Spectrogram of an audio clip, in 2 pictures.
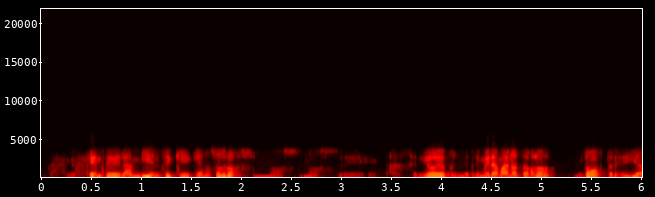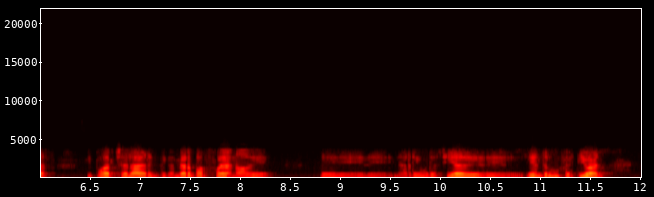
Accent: Bahía Blanca, Buenos Aires Province, Argentina; also born or lived in Tres Lomas; Yo nací en Tres Lomas, un pueblo de la provincia de Buenos Aires, pero bueno, viví toda mi vida en Bahía. Tengo un poco ahí dividido la identidad.

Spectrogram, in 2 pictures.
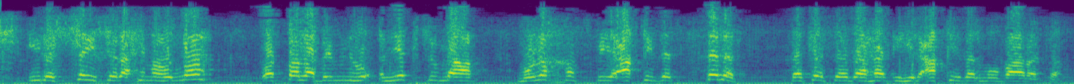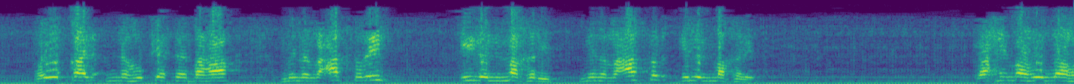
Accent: Algeria; فها نحن ندرس هذه الكتب في بلادنا الجزائر والحمد لله

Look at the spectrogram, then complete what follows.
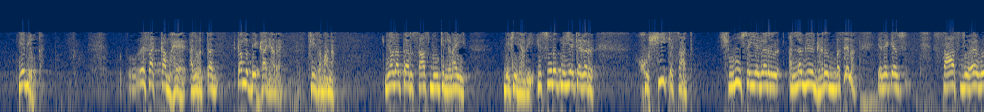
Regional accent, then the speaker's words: Pakistan; born there; میں اگرچہ پاکستان میں پیدا ہوا ہوں, کتیانہ کبھی گیا نہیں, لیکن ظاہر ہے ہمارے ماں باپ تو وہیں کہتے

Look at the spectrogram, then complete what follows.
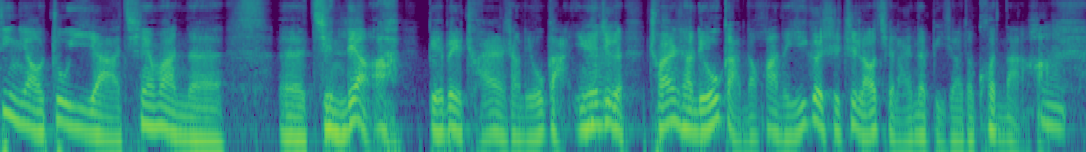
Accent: China; 对，所以这点呢，也颠覆了我们中国人的一个习惯。

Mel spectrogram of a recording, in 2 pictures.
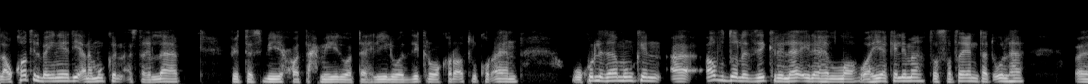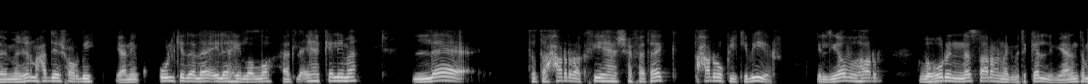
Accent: Egypt; يعني تخيل احنا عندنا في مصر حاليا كيلو اللحمه وصل كام؟

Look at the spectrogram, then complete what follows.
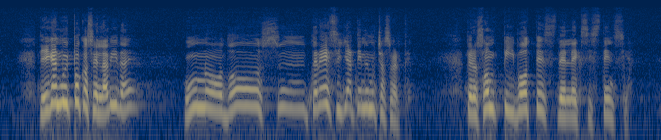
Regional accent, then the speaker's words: Mexico; Yo soy mexicano. Yo no pertenezco a España más que en amor.

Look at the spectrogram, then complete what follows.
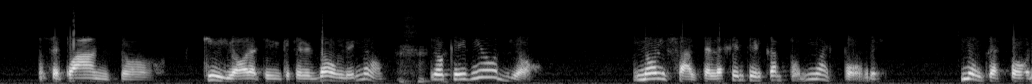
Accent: La Quiaca, Jujuy, Argentina; now in Córdoba, Argentina; Tenemos influencia boliviana, porque yo soy de la Quiaca

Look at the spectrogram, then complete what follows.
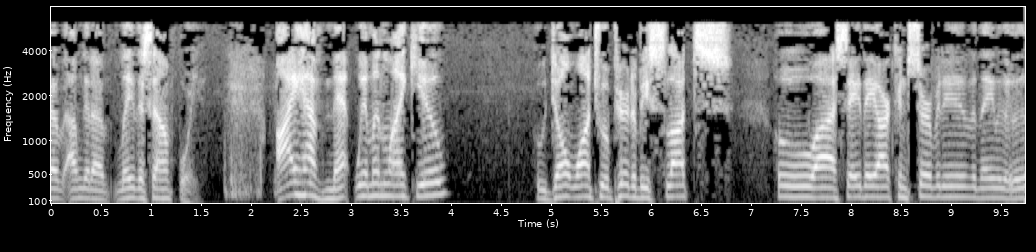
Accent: United States; Yeah, but you'd have to go back to my grandparents, my great grandparents, to get to that. I'm an American through and through.

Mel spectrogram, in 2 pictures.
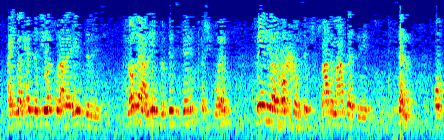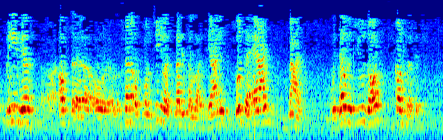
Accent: Egypt; يبقى احنا عندنا الكلام ده لسه عندنا في مصر

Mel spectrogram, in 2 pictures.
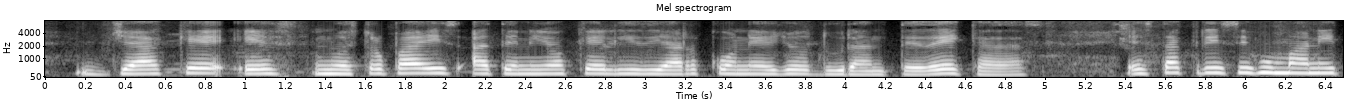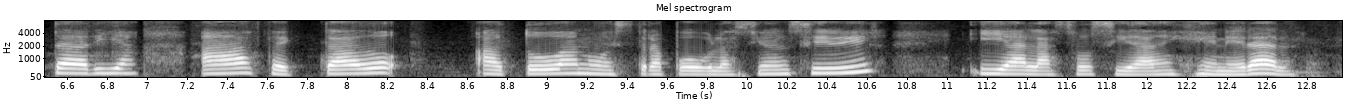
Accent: Norte de Santander, Colombia; Yo soy una joven del Catatumbo.

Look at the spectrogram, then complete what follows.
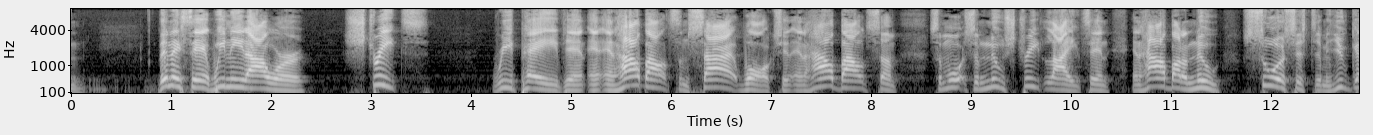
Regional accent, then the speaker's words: Houston, Texas, United States; I grew up in Clinton Park, Texas. I grew up in the Clinton Park neighborhood in Houston, Texas. My grandparents moved there when they migrated from Opelousas, Louisiana.

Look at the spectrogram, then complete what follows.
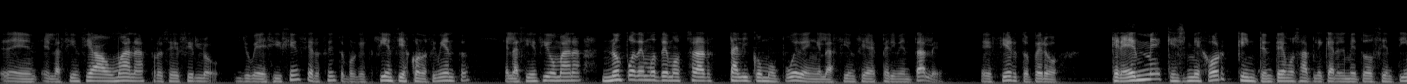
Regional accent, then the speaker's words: Rota, Andalusia, Spain; Aquí, por ejemplo, en Rota, en mi pueblo, había un sistema que era el del malleto

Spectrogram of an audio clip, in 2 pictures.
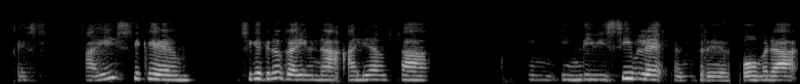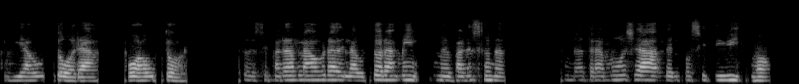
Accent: Argentina; es como un elemento inevitable siendo escritora argentina, tener incorporada la precariedad laboral.

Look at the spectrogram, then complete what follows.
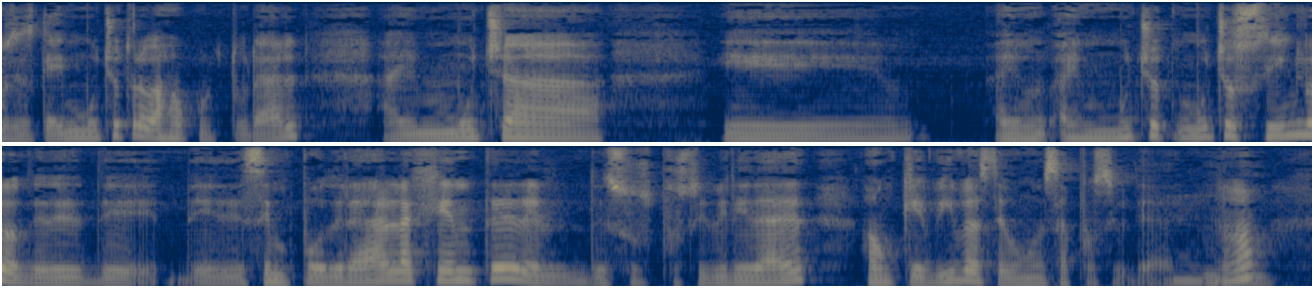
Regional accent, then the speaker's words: Honduras; moved away; yo hace rato que salí de Honduras

